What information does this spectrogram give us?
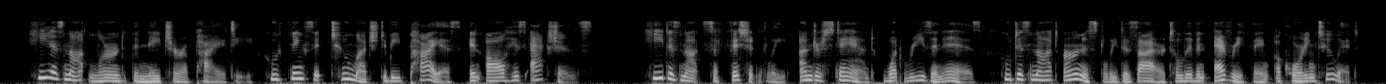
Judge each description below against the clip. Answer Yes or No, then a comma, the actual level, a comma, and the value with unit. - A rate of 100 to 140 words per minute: No, average, 180 wpm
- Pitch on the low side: No, medium, 155 Hz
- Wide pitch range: Yes, wide, 8.6 semitones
